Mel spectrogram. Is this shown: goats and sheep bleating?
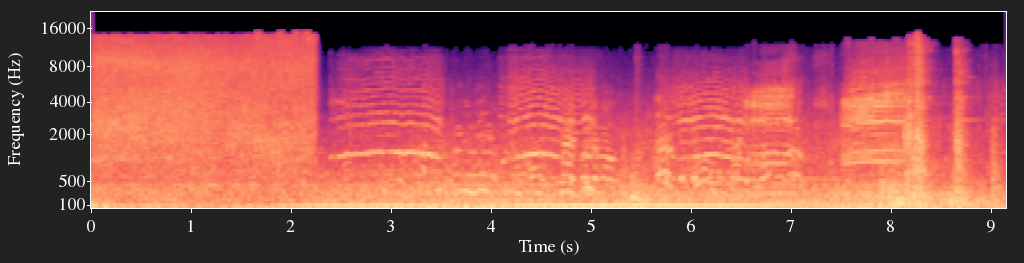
yes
